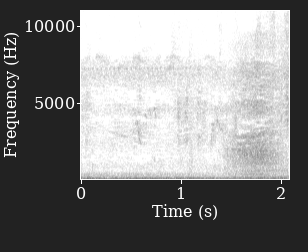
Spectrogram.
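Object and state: Nothing is struck.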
